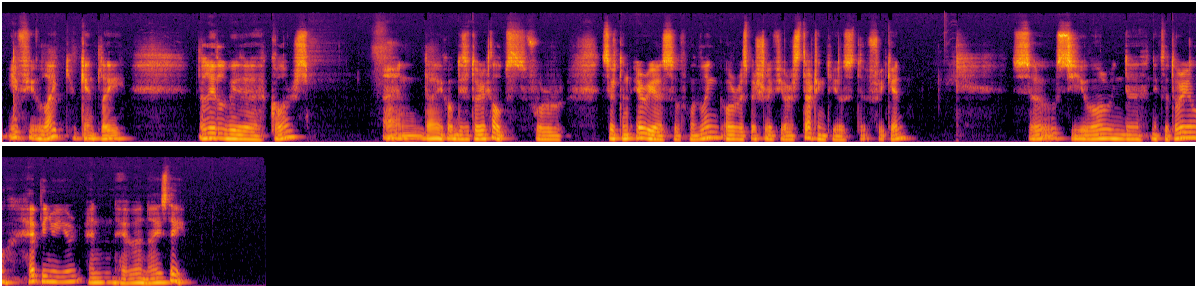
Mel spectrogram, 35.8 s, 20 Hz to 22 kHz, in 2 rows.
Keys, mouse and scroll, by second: 2.0 middle click, 3.2 shift+right click, 4.6 middle click, 5.4 shift+right click, 5.4 middle click, 6.8 shift+right click, 7.8 shift+right click, 8.7 shift+right click, 9.8 middle click, 12.3 click, 14.8 shift+right click, 15.9 middle click, 16.6 shift+right click, 17.6 middle click, 20.1 click, 25.2 right click, 26.8 click, 29.9 click.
